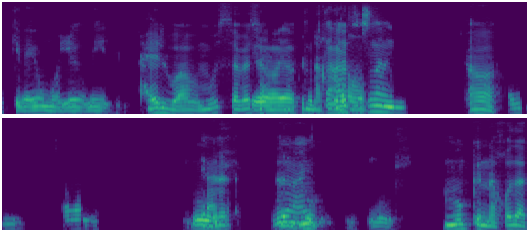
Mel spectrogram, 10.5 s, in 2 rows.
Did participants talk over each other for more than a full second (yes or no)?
yes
